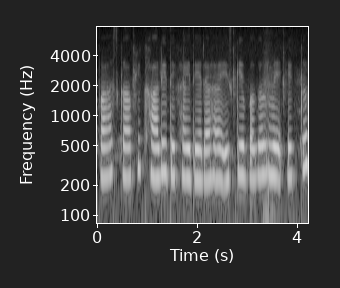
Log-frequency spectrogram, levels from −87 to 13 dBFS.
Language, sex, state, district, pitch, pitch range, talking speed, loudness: Hindi, female, Bihar, Patna, 240 Hz, 235-250 Hz, 155 wpm, -14 LUFS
